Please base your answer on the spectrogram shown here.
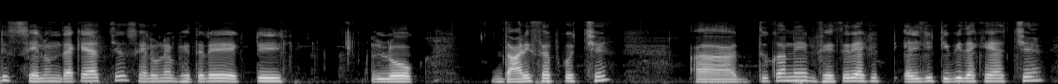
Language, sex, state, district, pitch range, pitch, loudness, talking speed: Bengali, male, West Bengal, Dakshin Dinajpur, 135-155 Hz, 145 Hz, -18 LUFS, 100 wpm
